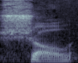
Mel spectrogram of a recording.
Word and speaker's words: 手: And the semantic element is this character over here, which is pronounced 手, and it means hand.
